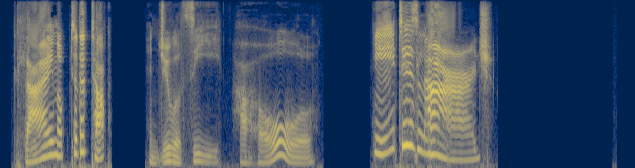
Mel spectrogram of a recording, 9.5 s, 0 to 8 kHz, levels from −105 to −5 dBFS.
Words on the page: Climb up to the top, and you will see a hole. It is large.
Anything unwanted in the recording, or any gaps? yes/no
no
